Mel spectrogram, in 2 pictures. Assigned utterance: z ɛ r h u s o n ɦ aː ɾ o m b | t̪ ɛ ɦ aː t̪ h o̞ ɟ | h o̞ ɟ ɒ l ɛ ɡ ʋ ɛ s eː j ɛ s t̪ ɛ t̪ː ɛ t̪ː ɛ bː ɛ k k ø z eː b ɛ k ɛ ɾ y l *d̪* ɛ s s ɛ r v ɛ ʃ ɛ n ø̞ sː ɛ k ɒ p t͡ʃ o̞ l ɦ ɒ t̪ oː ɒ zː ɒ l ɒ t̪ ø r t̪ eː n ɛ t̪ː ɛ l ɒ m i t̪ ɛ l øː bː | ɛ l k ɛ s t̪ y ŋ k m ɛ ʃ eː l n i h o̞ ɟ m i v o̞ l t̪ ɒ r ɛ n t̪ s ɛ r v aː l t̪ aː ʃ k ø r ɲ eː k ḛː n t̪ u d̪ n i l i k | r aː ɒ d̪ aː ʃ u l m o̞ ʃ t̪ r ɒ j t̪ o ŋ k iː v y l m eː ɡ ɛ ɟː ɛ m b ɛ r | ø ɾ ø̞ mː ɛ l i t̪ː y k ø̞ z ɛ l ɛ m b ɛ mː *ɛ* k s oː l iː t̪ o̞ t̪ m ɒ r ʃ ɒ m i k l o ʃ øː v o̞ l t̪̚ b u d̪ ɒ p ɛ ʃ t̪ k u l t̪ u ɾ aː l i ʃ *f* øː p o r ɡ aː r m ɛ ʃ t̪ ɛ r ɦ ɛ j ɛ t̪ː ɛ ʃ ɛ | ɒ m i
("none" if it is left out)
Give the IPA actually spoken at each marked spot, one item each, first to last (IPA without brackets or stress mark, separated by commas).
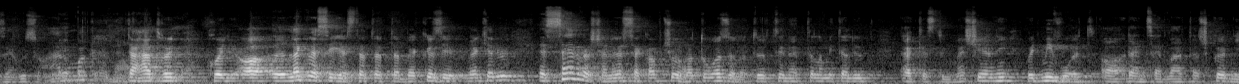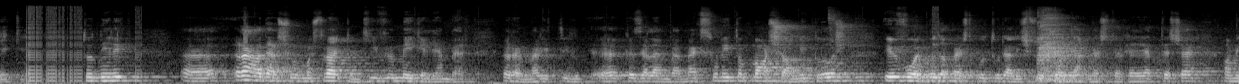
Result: t̪, ɛ, f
